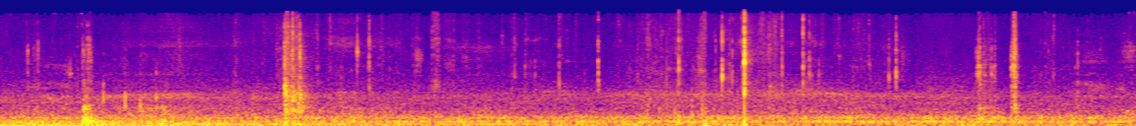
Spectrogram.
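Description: Small handling noises of a folding Allen key set being opened and turned over a bow's quiver bracket: a few sharp metallic clicks scattered through, over a low steady hum.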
